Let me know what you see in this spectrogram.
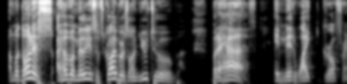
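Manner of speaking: very loud, booming voice at full volume. Quoting a despised YouTuber's words: imitating Hamza's deep voice. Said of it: "He's got the deep voice".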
